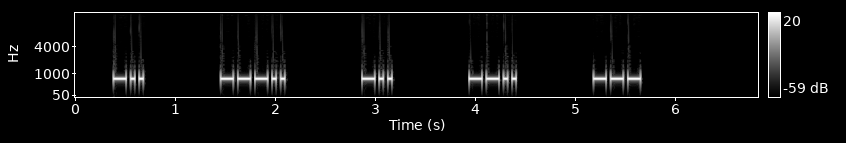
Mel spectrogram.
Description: Morse code, heard as a keyed tone, about 28 wpm, spaced as for 10 wpm, 700 Hz. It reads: D8DZO
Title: USA Call Signs - 6 Characters - 6x Character Spacing - 28wpm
